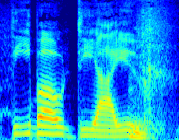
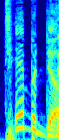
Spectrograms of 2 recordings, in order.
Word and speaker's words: Thibodeau: I know the official actual pronunciation is Thibodeau. But I thought the nickname was Tibbs. – And it what is I Tibbs. His name is pronounced Thibodeau.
